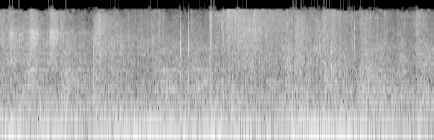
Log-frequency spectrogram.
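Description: Field artillery firing: deep booms over loud dramatic music.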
